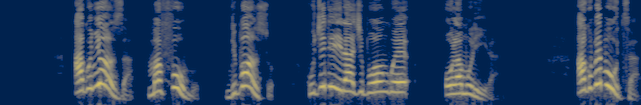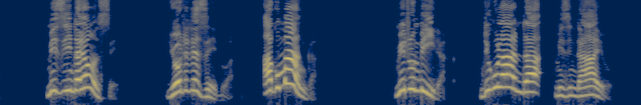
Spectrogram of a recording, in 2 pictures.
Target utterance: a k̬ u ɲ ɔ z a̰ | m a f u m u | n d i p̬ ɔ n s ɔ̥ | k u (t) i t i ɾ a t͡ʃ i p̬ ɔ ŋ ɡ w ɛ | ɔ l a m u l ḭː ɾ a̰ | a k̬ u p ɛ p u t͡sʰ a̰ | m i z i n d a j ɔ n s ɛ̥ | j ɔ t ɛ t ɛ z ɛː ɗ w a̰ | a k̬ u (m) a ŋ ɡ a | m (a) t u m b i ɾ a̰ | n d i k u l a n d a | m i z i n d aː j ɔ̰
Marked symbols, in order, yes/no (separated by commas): no, yes, no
